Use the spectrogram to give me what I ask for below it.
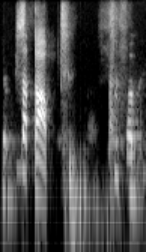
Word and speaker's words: stopped: ending with, ending with, all of this you pronounce with T. Example, stop. In the past, stop it. No, stopped.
